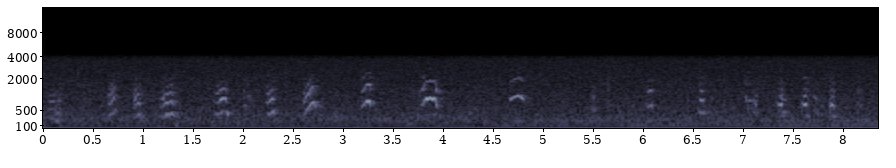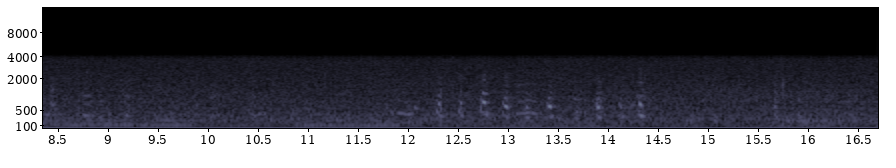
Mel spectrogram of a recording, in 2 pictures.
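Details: Irish Terrier puppy, one and a half weeks old, trying to walk for the first time, giving many faint, short squeaky whimpers in quick irregular bursts over steady background hiss.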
